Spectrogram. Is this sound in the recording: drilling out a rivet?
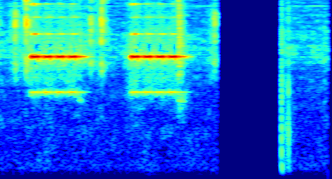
no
